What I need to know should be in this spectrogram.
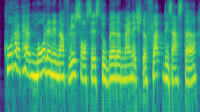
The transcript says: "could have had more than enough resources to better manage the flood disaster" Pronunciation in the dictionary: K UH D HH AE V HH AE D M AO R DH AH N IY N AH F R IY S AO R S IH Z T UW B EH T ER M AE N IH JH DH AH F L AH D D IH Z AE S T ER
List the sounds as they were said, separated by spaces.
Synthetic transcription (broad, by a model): K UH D HH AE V HH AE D M AO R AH N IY N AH F R IY S AO S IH S T UW B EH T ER M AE N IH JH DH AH F L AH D D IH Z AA S T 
